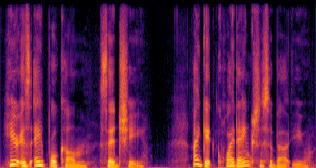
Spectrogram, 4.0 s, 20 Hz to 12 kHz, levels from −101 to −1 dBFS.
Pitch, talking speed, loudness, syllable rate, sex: 190 Hz, 180 wpm, -19 LUFS, 5.4 syllables/s, female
